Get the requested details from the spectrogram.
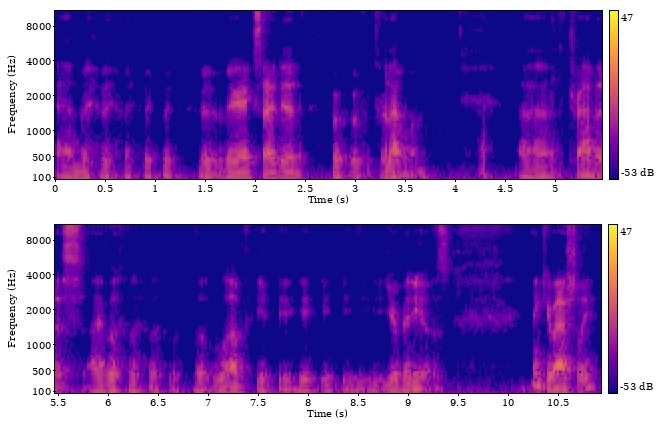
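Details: Adult man, a speech-language pathologist, who stutters, speaking spontaneously in a livestream; stuttering.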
